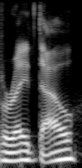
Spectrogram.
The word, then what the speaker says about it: Reydau: It's called Ray Dao, like DAU, Ray Dao.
